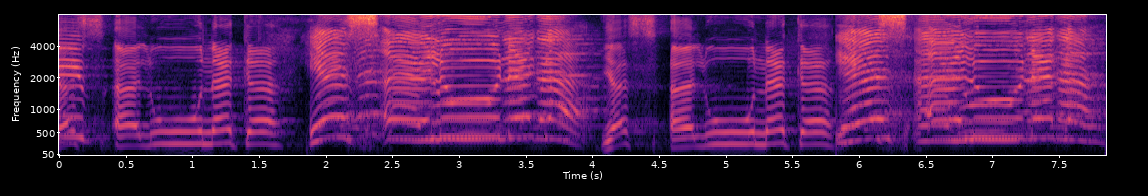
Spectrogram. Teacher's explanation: یا کو سین سے ملانا ہے، سین کو ہلانا نہیں، سیٹی سے ادا کرنا ہے. حروف اصلیہ میں سے، حروف صفیریہ میں سے تو سین جو ہے سیٹی والے حروف ہیں، یاد رکھنا ہے. · اور حمزہ خوب واضح کر کے ادا کریں گے، تحقیق سے ادا کریں گے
